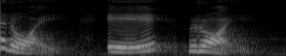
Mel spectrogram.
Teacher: esse Oi é um ditongo aberto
